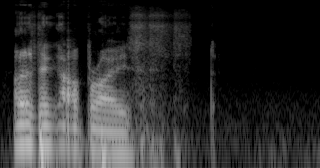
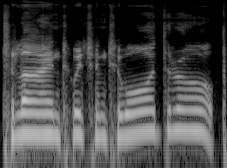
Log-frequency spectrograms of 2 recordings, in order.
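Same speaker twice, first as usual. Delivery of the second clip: high, slow, drawn-out bad British accent. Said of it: "that accent".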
